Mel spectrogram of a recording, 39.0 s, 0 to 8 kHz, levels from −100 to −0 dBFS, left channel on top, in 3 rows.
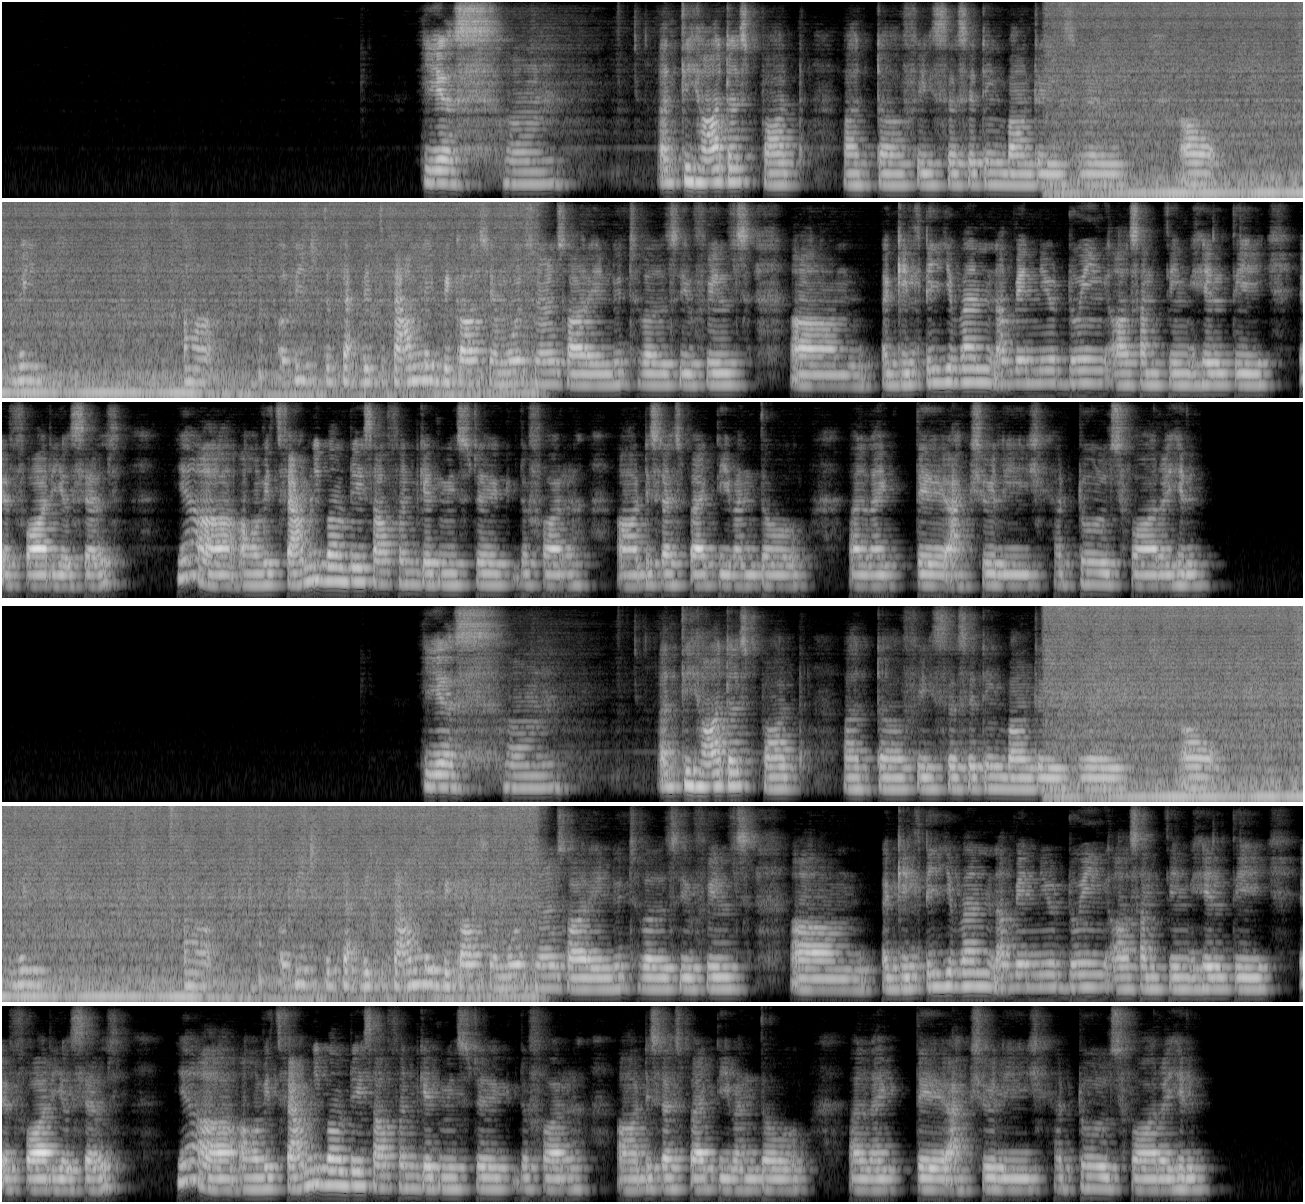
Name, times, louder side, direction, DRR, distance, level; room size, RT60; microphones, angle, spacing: voice 1, 4.2-5.7 6.6-7.9 8.4-12.2 13.1-13.5 14.8-15.2 15.8-27.2 27.8-31.8 32.2-34.0 34.5-38.0, equal, 25° left, 0 dB, 1.5 m, -28 dB
sound 1, 10.4-18.4, right 2 dB, 50° right, 1.3 m, -31 dB
16.0 x 7.8 x 2.6 m, 0.34 s
head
